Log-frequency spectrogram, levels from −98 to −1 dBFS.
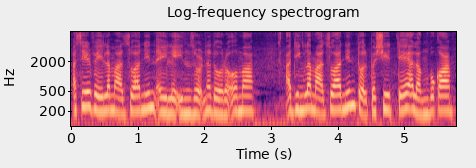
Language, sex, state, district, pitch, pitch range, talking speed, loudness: Mizo, female, Mizoram, Aizawl, 205 Hz, 190-215 Hz, 240 wpm, -16 LUFS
